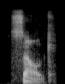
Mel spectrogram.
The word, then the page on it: sulk: British English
